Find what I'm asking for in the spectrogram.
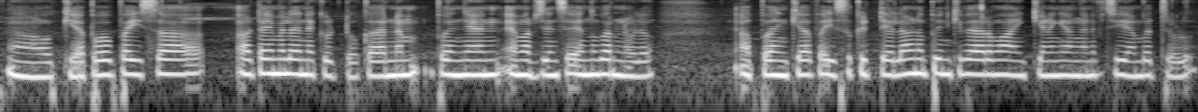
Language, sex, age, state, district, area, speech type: Malayalam, female, 18-30, Kerala, Thrissur, rural, spontaneous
